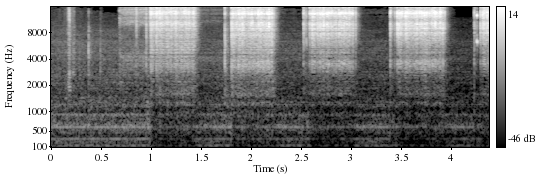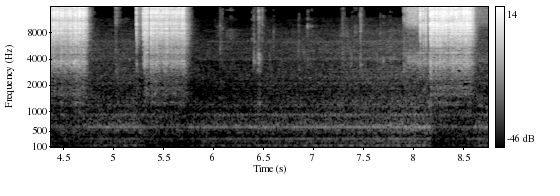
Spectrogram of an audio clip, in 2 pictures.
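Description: An angle grinder grinds metal in harsh bursts.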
